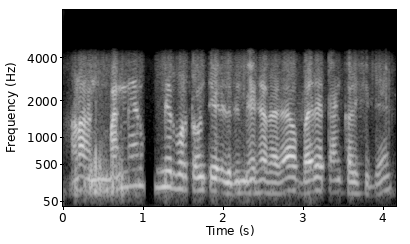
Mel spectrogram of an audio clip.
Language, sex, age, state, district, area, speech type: Kannada, male, 30-45, Karnataka, Raichur, rural, conversation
